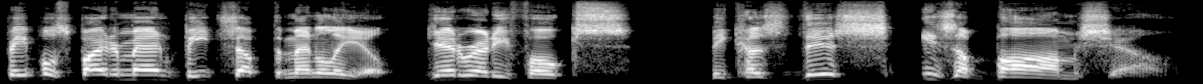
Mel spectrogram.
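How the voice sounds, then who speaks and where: A man's voice: high voice, sharp tone, no echo, exaggerated voice. A man playing a hot-tempered, self-righteous radio talk show host in a video game, ranting emphatically with theatrical indignation. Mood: dramatic, announcing. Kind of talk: bombastic radio call-in rant.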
